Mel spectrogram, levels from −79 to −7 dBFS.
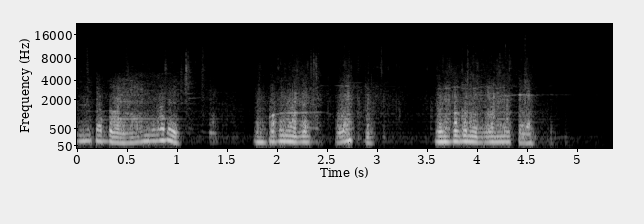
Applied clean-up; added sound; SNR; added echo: neural mask model RNNoise.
